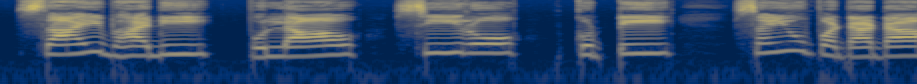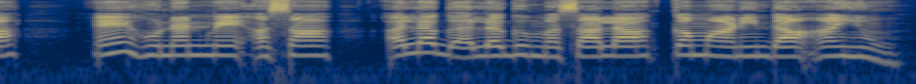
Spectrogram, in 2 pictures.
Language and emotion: Sindhi, neutral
